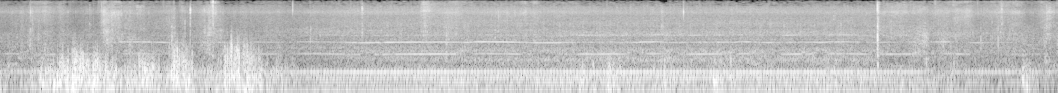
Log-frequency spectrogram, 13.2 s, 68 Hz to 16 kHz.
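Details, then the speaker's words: 2011 Hyundai Genesis 2.0T parked at idle: steady high-pitched hum coming from the rear of the car; owner suspects the fuel pump, cause unknown. "I'm not sure if you guys could hear it, but it's a very high-pitched noise."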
